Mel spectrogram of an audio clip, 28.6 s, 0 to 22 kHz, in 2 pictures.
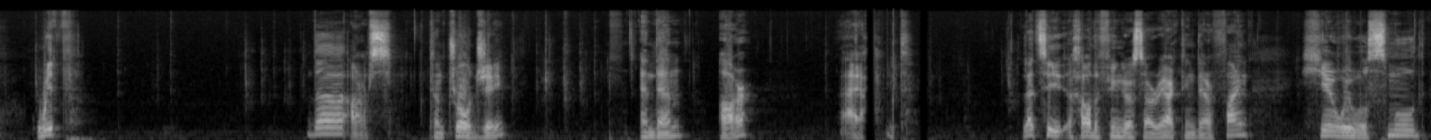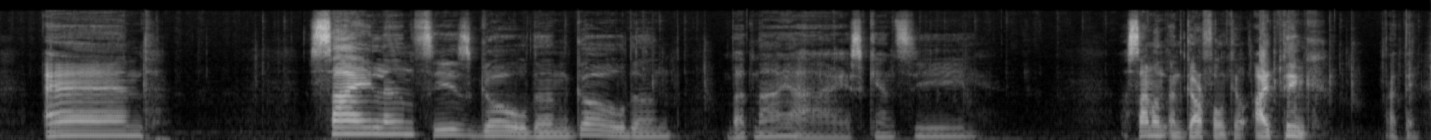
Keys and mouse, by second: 0.3 ctrl+Tab, 1.4-15.2 alt+middle drag, 4.7 ctrl+j, 7.0 r, 10.0 ctrl+r, 15.2-22.4 alt+right drag, 26.5-28.4 alt+shift+drag, 27.0 ctrl+z, 28.4-28.6 right drag.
